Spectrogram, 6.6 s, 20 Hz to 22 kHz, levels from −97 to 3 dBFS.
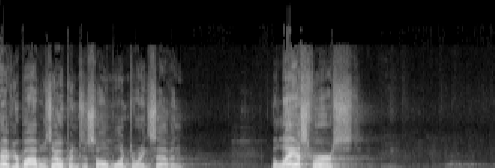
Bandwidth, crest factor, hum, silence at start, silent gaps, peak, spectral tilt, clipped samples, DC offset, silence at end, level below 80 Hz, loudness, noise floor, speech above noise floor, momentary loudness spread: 16 kHz; 20 dB; none; 0 s; none; 0 dBFS; -4 dB/octave; under 0.1%; under 0.1%; 1.9 s; -56 dBFS; -17 LUFS; -62 dBFS; 45 dB; 16 LU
